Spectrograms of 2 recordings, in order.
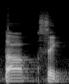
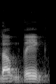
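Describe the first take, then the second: First: It is said with a 'ks' sound, like 'toxic'. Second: It is said with a 't' sound, like 'toktik'. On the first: The speaker calls it right. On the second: The speaker calls it wrong.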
